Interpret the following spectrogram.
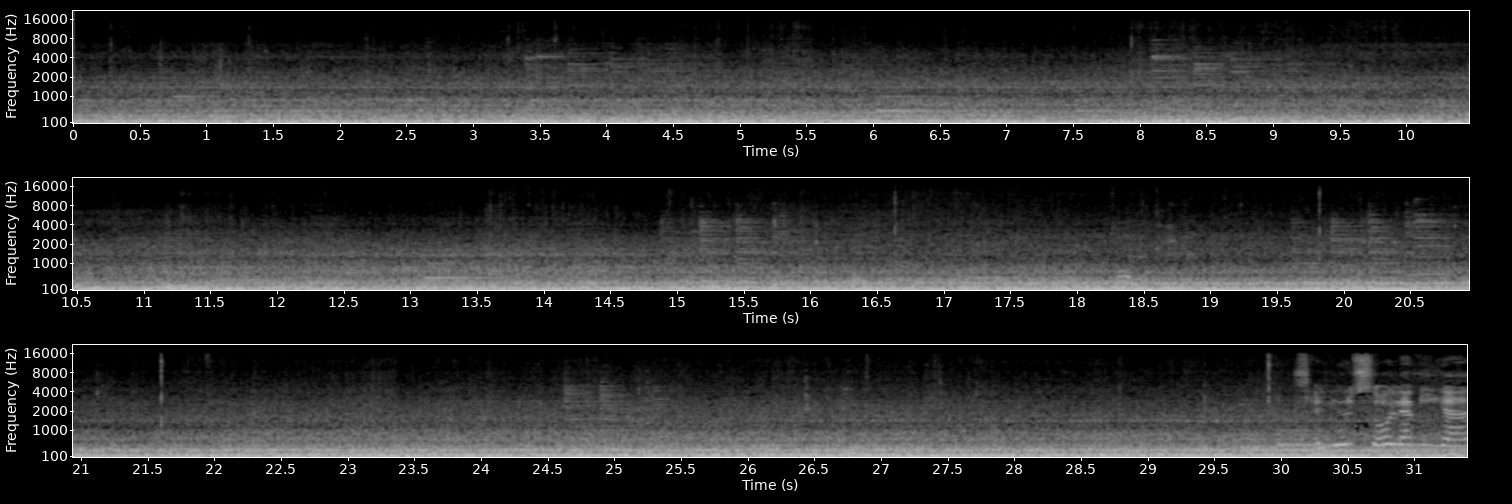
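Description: Steady low rumble of road and engine noise inside a car cruising along a highway, with faint music and voices underneath.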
